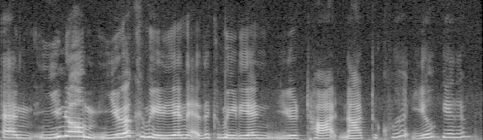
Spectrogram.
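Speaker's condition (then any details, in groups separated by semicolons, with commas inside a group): Cerebral palsy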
